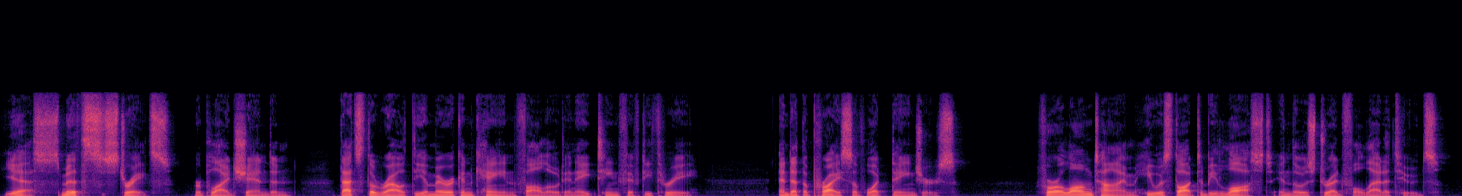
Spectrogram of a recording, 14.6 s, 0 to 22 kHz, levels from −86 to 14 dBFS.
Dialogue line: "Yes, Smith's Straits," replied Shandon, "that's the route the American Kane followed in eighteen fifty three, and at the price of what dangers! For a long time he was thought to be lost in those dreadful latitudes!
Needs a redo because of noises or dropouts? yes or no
no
